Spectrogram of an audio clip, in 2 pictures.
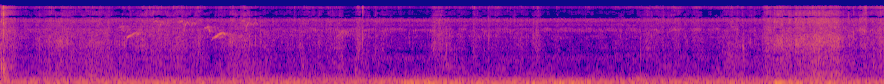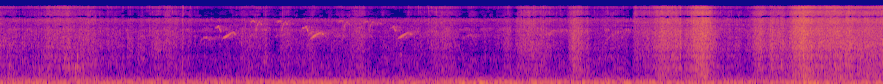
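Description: Rustling of a plastic bag and dry ground litter as chestnuts are picked up and dropped into the bag, in short bursts that are loudest near the end, over wind noise on the microphone. Faint bird chirps come now and then.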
